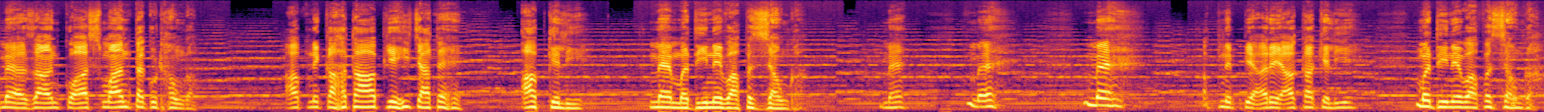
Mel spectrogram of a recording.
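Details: Adult male, acted voice; typical speech.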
